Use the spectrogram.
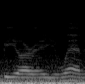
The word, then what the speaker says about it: Braun: Now, Brown, of course, B-R-A-U-N, is famous for all kind of electronics now, but at the time they made cameras. Yeah, it's pronounced Brown.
